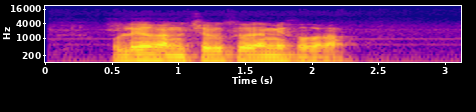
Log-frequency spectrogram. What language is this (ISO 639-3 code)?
kab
